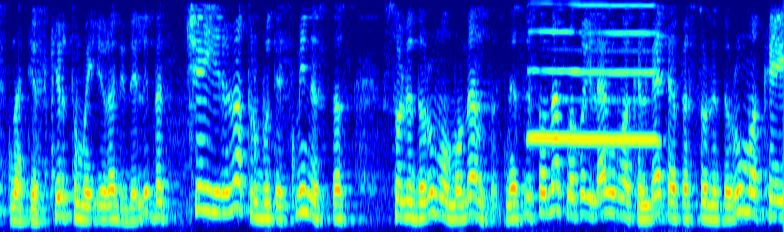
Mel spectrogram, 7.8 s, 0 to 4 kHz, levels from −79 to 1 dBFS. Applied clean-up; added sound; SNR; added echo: none; Wind instrument, woodwind instrument; 1 dB; reverberation time 0.2 s.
